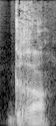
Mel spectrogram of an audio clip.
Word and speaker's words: grand: we're going to look at is the word Gra no you know what gra means already yes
